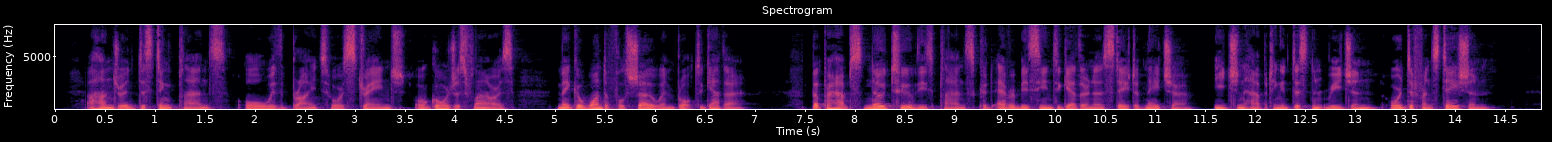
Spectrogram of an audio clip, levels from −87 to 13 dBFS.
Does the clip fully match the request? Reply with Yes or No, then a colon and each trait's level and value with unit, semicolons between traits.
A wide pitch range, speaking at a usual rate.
Yes: wide, 6.4 semitones; average, 180 wpm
